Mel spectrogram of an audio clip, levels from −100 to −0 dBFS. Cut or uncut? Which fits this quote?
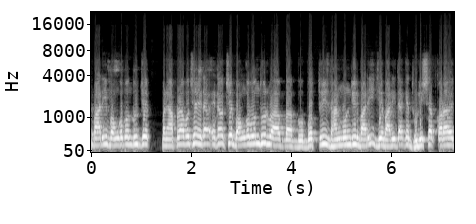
cut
